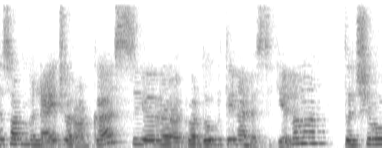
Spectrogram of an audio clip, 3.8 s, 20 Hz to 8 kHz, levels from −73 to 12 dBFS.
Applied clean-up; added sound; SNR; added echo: neural mask model DeepFilterNet 3.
